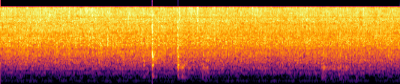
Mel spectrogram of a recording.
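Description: Chopped onion and crushed garlic sizzling steadily in a little olive oil in a hot nonstick pan, with a few small crackles about halfway through.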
